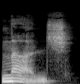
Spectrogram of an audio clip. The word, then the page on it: nudge: British English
